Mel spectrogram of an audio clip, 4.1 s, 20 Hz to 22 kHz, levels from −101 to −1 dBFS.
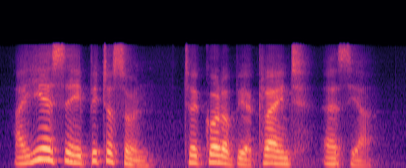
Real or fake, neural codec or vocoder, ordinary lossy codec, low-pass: fake; codec, 16 kHz, 0.2 kbps, FocalCodec; none; 7.2 kHz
